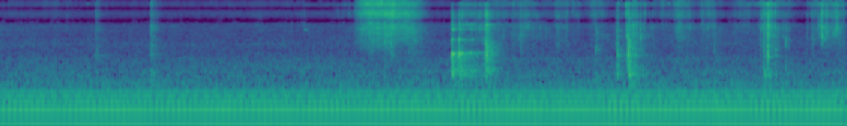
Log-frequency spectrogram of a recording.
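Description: Pressure cooker being picked up and handled in a home kitchen while making mango seed mukhwas, a few sharp metallic clinks and clanks scattered over a steady low hum, no talking.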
